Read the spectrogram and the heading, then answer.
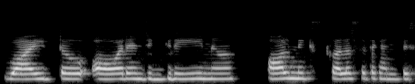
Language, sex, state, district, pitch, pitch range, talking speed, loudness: Telugu, female, Telangana, Karimnagar, 255 Hz, 250-260 Hz, 130 wpm, -17 LUFS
